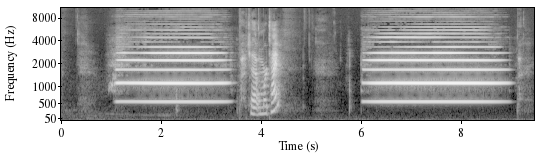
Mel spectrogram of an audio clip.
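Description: Two long, steady reedy oboe notes held on the same low D flat, separated by a brief spoken phrase.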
